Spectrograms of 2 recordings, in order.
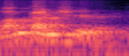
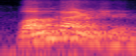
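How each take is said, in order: First: The syllable 事 is fully stressed. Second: The syllable 事 is light and unstressed. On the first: It sounds like someone who does things. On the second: It names an official title.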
